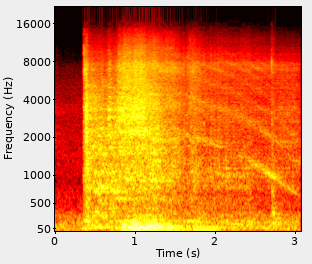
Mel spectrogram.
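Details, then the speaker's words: 1968 El Camino SS 396 big block, sitting since 2011. It cranks, catches briefly and roughly, then dies. Owner blames a fuel pump diaphragm ruined by fuel sitting about 10 years. "what a piece of [ __ ] fuel pump it can't set with fuel in it for years"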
